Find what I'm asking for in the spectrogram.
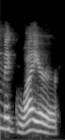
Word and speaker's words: McGuire: Well, I have Kelsey McGuire. Did I say that correctly? – Yes, you did.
